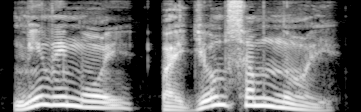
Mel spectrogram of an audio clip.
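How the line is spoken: Purring in ear. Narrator (Russian): стала мурлыкать в ухо ему

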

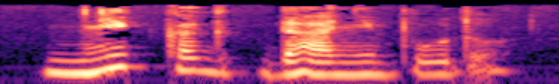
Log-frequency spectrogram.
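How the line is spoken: Barely audible male whisper. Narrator (Russian): добавил он так тихо, что девочка едва расслышала

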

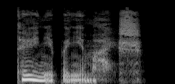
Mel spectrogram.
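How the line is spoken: Gentle. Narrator (Russian): мягко сказал Варус

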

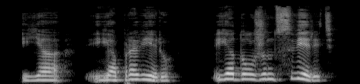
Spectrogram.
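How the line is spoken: Man mumbling. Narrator (Russian): промямлил мужчина

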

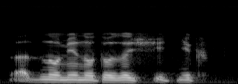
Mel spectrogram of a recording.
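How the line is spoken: Strained voice, judge interrupting. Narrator (Russian): С давленным голосом прервал его судья Ньюболт

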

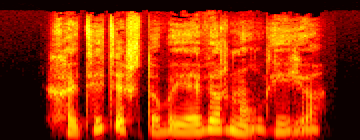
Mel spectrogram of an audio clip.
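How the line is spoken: Quiet, hushed question. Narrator (Russian): спросил Горгон тихим голосом, чтобы Кира не услышала

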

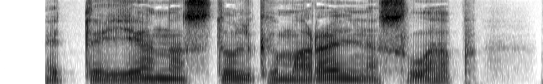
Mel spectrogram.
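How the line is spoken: Muttered under breath. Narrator (Russian): буркнул себе под нос

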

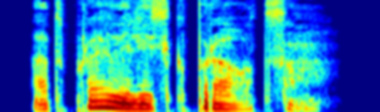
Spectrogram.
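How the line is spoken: Quiet, secretive answer. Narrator (Russian): ответил мне тихо Аарон, чтобы Кайден не услышал

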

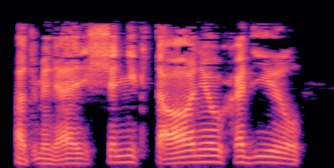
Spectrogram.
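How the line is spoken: Indistinct mumble. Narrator (Russian): невнятно пробормотал

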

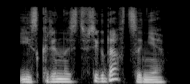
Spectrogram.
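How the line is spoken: Calm reply. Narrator (Russian): ответила спокойно

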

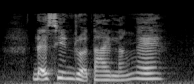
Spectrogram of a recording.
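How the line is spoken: Smiling. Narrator (Vietnamese): Thiệu Bình Ba mỉm cười

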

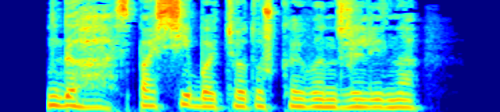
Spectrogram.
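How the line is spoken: Breathed out. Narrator (Russian): выдохнул Мерлин

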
